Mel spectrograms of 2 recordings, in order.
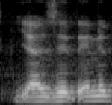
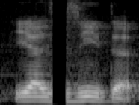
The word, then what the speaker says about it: Yazid: Ya, Abdurrahman ibni Yazid, bukan Yazidi. Harusnya biasanya Yazidi, tapi ini karena ism ghairu munsharif akhirnya bacanya Yazid.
